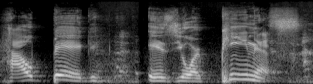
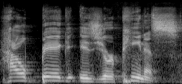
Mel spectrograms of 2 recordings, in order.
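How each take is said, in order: First: It is said very slowly. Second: It is said at a normal speed.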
